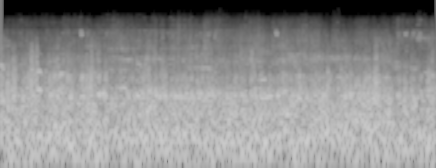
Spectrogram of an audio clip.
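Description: Roller coaster train running along its track, heard from on board: a steady rumble of the wheels, with wind buffeting the microphone.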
